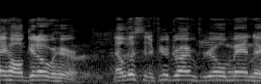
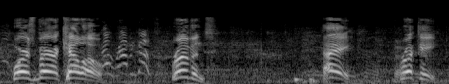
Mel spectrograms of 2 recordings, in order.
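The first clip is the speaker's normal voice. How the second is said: high, loud hollering for someone; calling out; 6 semitones higher, 3 dB louder than usual. Real, not acted. Reporter hunts for Barrichello on the grid, calling out. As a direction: shout around to find him.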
